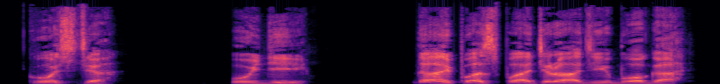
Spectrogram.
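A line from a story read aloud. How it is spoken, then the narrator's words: Groan. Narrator (Russian): простонал Петр Алексеевич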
